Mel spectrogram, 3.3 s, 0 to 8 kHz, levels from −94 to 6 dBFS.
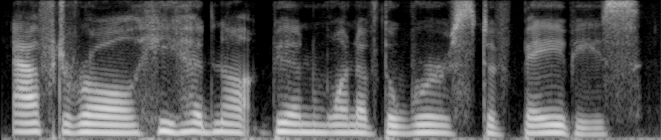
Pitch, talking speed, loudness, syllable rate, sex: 165 Hz, 220 wpm, -16 LUFS, 4.8 syllables/s, female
